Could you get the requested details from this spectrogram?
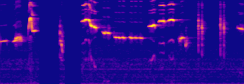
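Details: Male Sunda robin in loud, lively song, used as a tutor for magpie-robins: short bright whistles, slurred high notes and a run of level whistled tones, broken by brief pauses and sharp clicking notes.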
